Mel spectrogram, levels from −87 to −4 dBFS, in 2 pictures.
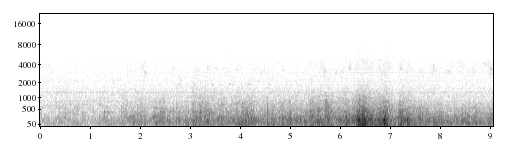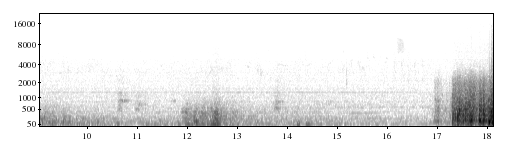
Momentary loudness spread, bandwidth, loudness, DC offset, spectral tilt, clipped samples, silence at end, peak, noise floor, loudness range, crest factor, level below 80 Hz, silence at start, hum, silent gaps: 27 LU; 4.7 kHz; -26 LUFS; under 0.1%; -10.5 dB/octave; under 0.1%; 0 s; 0 dBFS; -61 dBFS; 18 LU; 28 dB; -42 dBFS; 3.05 s; none; none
